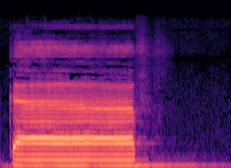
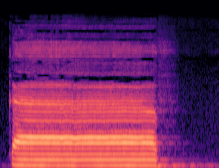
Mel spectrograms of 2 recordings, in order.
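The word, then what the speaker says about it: ق: কাফ কাফ একটু ইয়ে করে বলতে হবে। গালটাকে একটু খুলে খুব চিকন স্বরে উচ্চারণ করতে হবে।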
